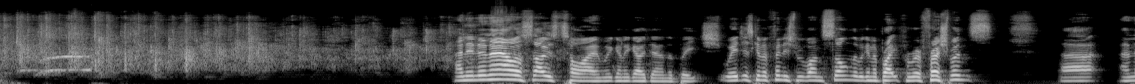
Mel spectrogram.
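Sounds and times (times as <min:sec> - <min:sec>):
crowd applauding: 0:00.0 - 0:05.8
speech: 0:04.5 - 0:11.3.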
